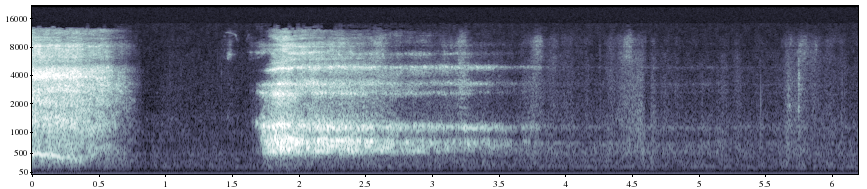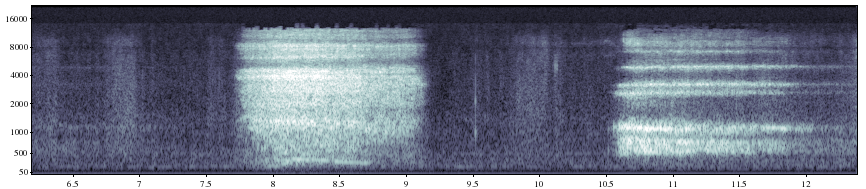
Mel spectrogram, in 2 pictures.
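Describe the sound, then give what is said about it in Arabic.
Deep breathing during a slow inhale-and-exhale exercise: four long, loud breaths of airy rushing noise, each lasting about a second or more, separated by quiet pauses. “شهيق مع الزفير”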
